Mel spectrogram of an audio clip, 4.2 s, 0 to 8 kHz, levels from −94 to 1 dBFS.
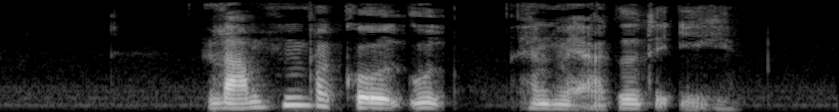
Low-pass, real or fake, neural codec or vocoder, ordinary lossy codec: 7.2 kHz; fake; vocoder, 22.05 kHz, 80 mel bands, Vocos; AAC, 32 kbps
